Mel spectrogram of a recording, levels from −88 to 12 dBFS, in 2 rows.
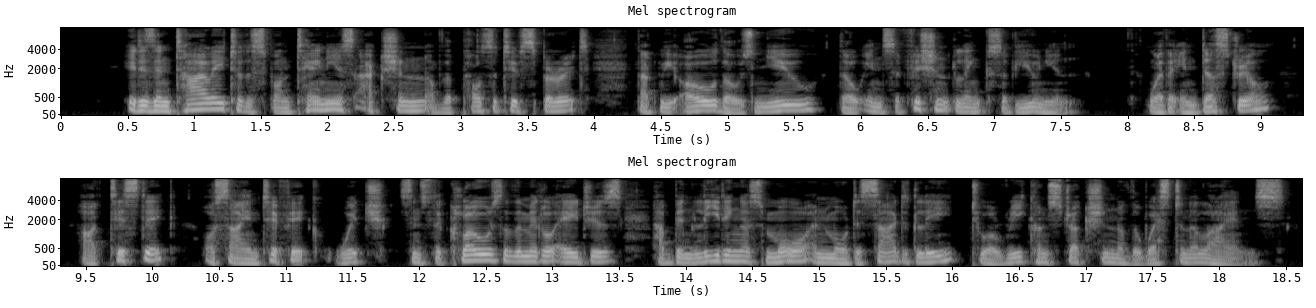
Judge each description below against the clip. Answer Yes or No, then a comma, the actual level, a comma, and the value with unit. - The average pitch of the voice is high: No, low, 110 Hz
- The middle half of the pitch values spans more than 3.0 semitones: Yes, average, 5.0 semitones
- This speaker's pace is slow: No, average, 160 wpm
